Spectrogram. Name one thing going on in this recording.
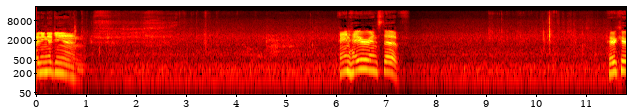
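Thin magazine pages rustle and flip as they are turned by hand.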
